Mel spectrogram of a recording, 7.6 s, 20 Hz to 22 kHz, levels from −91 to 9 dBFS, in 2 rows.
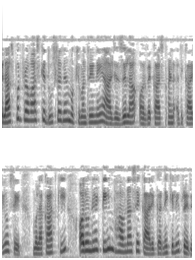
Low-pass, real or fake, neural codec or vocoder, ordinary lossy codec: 7.2 kHz; real; none; none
